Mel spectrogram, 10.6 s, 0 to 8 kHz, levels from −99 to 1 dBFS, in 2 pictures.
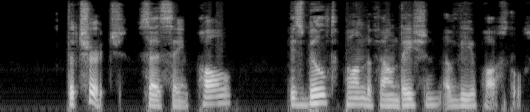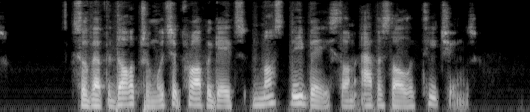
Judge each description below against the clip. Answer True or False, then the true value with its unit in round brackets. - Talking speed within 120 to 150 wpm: True (145 wpm)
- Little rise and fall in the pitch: False (3.7 semitones)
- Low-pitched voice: True (120 Hz)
